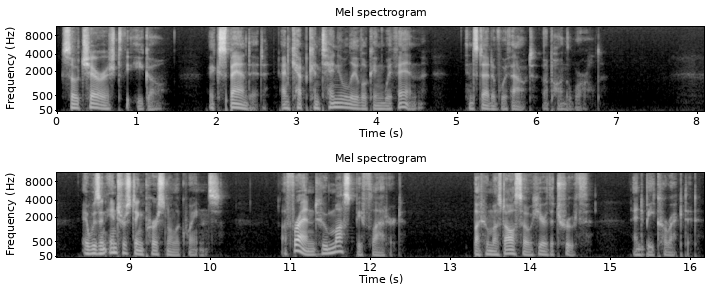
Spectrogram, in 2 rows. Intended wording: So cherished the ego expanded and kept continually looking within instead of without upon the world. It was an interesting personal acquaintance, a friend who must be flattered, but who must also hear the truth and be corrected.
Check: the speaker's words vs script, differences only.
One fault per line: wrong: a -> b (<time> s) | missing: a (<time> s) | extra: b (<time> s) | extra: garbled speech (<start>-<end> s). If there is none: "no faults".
no faults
